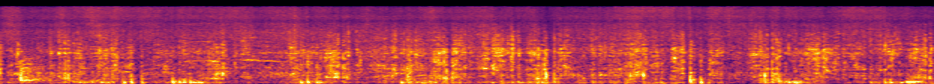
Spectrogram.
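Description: A steady stream of liquid poured into a large pot of water, splashing continuously onto the surface.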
